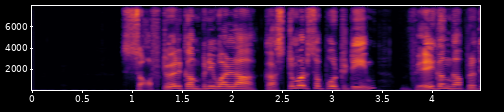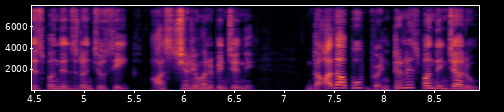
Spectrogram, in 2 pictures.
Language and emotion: Telugu, surprised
